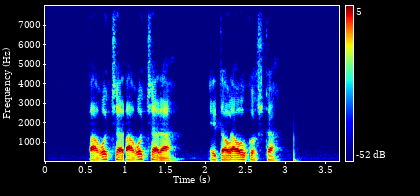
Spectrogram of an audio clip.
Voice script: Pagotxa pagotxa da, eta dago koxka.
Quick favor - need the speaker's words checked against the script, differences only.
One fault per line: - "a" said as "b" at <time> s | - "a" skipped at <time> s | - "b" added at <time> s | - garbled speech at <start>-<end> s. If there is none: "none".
none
